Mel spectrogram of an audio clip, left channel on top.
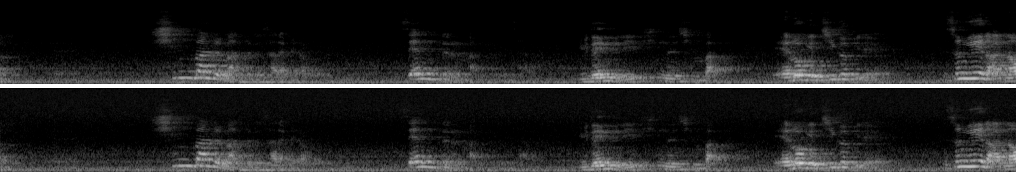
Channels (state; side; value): noise; right; hiss, 21 dB below the sound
